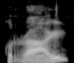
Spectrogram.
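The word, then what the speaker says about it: குறள்: the idea of a kural kural actually you have to really roll the r in uh when you pronounce it the tamilan way it is Kur there is not La sound kural so tiu is also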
